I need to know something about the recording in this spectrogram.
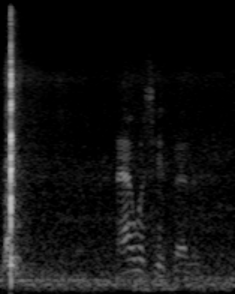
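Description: Golf club striking a ball off the fairway turf: one sharp crack about a tenth of a second in. A short vocal sound follows about a second later.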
